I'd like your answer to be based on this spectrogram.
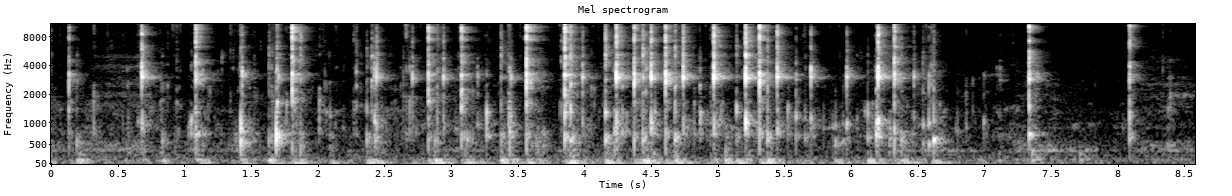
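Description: A dough hook stirs and scrapes through sourdough starter in a container, making a rapid, irregular run of close, clicky knocks and scrapes that thin out near the end.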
